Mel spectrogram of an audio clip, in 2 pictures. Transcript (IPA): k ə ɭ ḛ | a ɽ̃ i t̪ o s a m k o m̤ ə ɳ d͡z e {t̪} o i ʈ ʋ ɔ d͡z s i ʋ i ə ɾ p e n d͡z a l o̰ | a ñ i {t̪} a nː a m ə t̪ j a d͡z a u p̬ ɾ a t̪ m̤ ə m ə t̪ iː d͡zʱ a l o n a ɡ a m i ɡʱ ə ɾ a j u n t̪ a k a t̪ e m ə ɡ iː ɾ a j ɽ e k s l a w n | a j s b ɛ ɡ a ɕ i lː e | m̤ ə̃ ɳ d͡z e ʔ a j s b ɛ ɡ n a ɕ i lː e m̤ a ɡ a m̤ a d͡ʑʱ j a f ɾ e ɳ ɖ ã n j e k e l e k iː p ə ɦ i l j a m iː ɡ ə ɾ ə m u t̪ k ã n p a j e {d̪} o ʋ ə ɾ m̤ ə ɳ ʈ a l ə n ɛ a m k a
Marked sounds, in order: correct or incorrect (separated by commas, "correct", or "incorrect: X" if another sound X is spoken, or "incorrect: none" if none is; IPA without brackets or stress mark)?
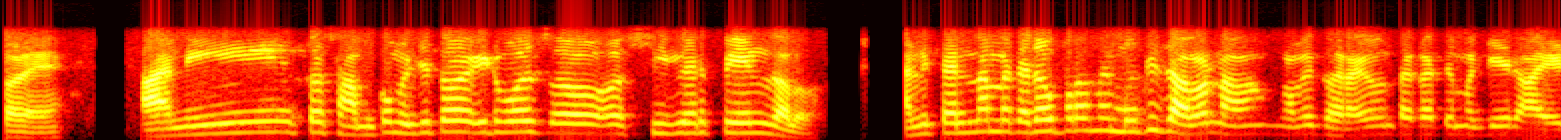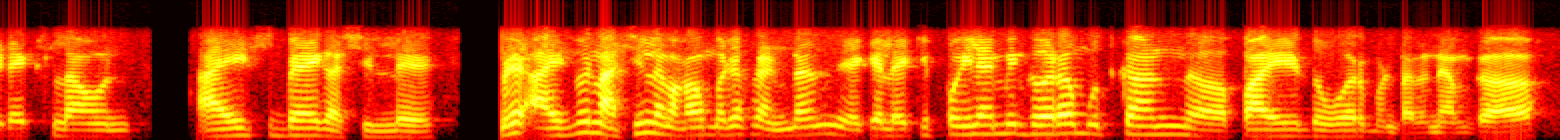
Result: correct, correct, correct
